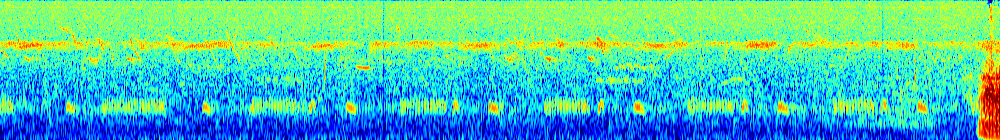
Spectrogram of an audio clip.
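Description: Bush ambience: a steady high-pitched insect drone, with a lower buzzing call repeating about once a second and a few faint bird chirps.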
